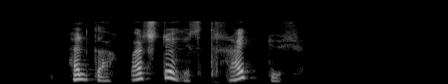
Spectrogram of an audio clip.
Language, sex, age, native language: Icelandic, male, 10, Icelandic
